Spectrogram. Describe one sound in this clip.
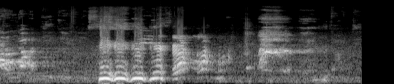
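Young women laugh together.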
